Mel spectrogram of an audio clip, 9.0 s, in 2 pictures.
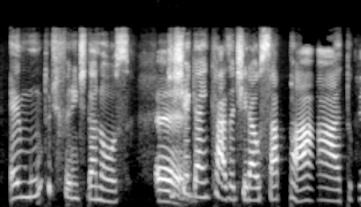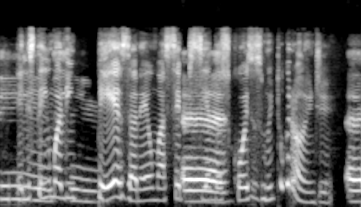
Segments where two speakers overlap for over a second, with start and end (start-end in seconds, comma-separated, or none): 4.5-5.9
